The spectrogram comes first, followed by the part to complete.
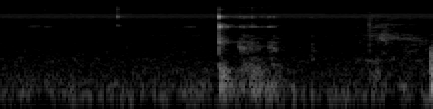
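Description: Porcelain Turkish coffee saucer clinking once against its cup about two seconds in, with a small tick before it and a brief rustle of handling after.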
